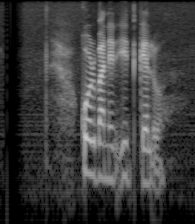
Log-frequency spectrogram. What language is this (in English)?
Bangla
